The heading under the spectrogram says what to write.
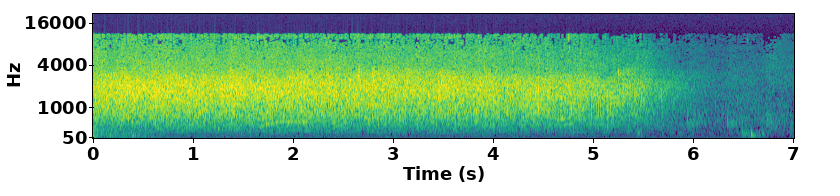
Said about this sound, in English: One more time, would you give the Lord a hand clap of praise before you're seated?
